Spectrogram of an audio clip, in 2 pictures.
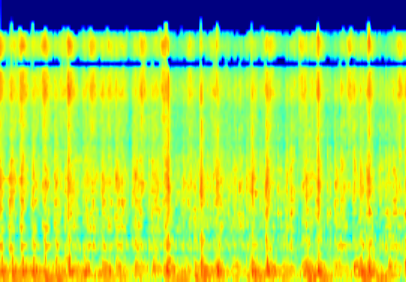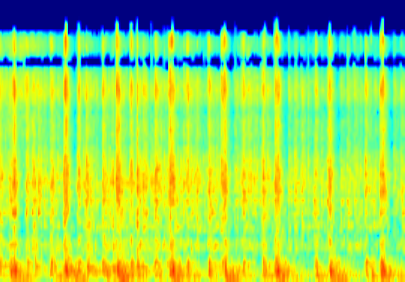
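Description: Live street drum band playing a fast, loud rhythm: a big bass drum beaten with a stick and smaller drums struck in rapid strokes.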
